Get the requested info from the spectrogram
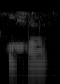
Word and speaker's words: Keisha: Keisha. – Keisha, K-E-I-S-H-A? – Yes.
